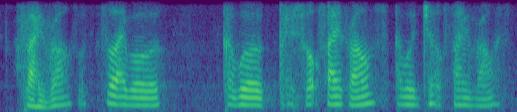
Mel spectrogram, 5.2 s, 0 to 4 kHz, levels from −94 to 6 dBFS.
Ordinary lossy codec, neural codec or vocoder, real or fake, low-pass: Opus, 16 kbps; codec, 16 kHz in and 24 kHz out, 0.6 kbps, FocalCodec, streaming, 4096 codes; fake; 3.6 kHz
